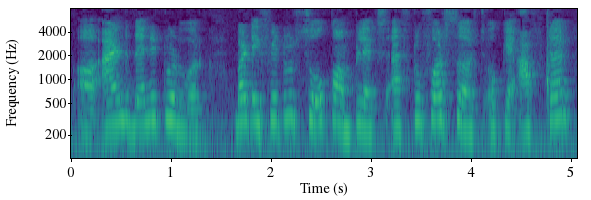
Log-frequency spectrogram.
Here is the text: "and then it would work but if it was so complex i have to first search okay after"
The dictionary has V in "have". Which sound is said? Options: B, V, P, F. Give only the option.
F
